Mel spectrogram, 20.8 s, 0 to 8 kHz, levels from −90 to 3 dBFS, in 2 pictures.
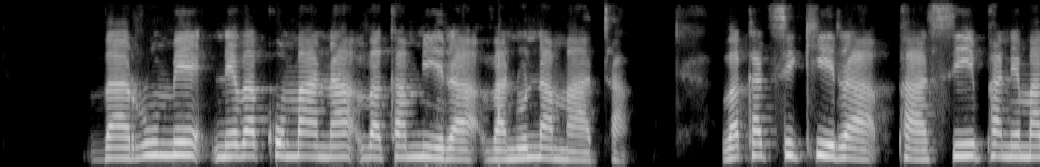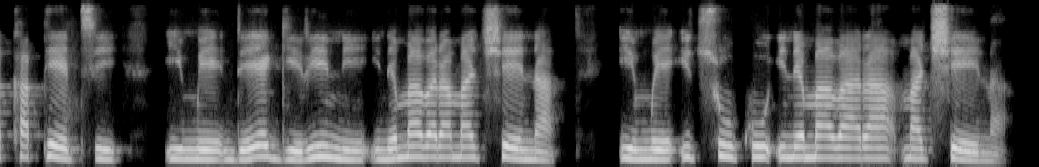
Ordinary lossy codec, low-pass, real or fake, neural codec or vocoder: Opus, 24 kbps; 7.2 kHz; fake; autoencoder, 48 kHz, 128 numbers a frame, DAC-VAE, trained on Japanese speech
